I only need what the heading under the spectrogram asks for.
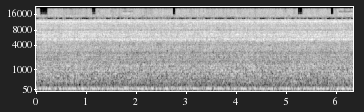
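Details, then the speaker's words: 1977 Ford F-250 Highboy carbureted V8 after carburetor idle tuning: low, even burble at a steady pace with no misses or hunting; solid normal idle. "Now it's kind of just a solid idle."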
